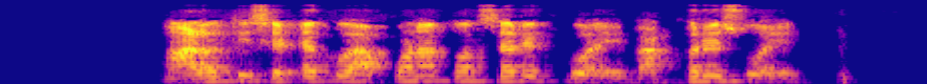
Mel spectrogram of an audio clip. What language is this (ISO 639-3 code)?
ori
